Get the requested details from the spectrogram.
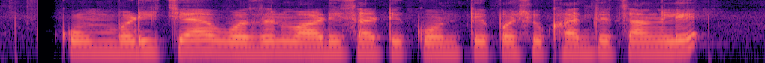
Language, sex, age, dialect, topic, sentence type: Marathi, male, 18-24, Standard Marathi, agriculture, question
